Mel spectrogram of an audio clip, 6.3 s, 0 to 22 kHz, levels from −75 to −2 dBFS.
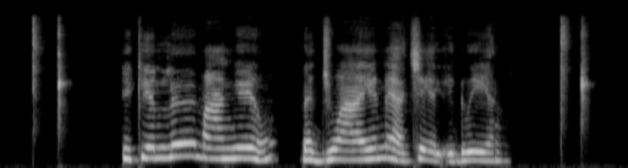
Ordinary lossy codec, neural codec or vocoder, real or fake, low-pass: AAC, 48 kbps; codec, 32 kHz, 1.9 kbps, SNAC; fake; 14.4 kHz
